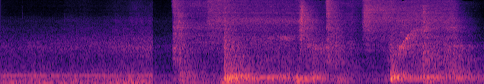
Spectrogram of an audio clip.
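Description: Pneumatic semi-automatic screen printing machine running a print cycle on a non-woven bag: several loud strokes of air hissing and sliding, starting about two seconds in, with another surge near five seconds.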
